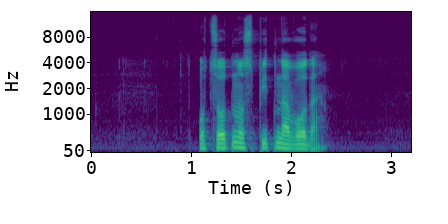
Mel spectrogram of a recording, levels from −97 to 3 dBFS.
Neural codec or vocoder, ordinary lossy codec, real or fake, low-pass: vocoder, 44.1 kHz, 128 mel bands every 512 samples, BigVGAN v2; none; fake; 14.4 kHz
